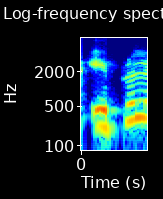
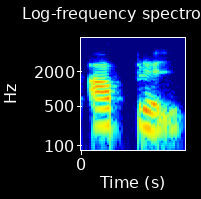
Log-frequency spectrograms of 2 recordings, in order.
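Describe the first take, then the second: First: April starting with 'ay'; English April. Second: April starting with an open 'ah'; German April. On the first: Teacher shows learners the wrong April, English 'ay' at the start. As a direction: say April as 'Ay-pril'. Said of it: "not April". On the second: Teacher corrects to German April, first vowel 'ah'. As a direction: say April as 'Ah-pril'. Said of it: "it's April". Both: Shown as a demonstration.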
